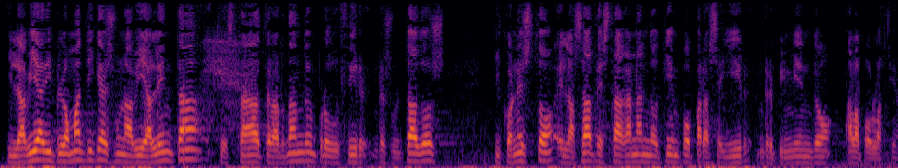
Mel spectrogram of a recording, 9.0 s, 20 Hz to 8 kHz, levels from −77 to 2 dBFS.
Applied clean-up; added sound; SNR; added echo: none; Meow / Purr; 10 dB; none.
